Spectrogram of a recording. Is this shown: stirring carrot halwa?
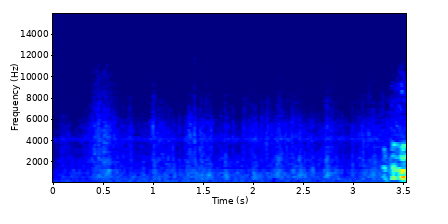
no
